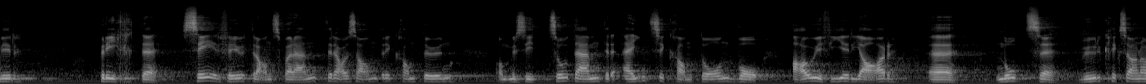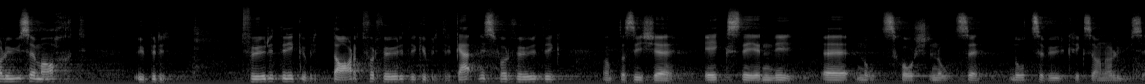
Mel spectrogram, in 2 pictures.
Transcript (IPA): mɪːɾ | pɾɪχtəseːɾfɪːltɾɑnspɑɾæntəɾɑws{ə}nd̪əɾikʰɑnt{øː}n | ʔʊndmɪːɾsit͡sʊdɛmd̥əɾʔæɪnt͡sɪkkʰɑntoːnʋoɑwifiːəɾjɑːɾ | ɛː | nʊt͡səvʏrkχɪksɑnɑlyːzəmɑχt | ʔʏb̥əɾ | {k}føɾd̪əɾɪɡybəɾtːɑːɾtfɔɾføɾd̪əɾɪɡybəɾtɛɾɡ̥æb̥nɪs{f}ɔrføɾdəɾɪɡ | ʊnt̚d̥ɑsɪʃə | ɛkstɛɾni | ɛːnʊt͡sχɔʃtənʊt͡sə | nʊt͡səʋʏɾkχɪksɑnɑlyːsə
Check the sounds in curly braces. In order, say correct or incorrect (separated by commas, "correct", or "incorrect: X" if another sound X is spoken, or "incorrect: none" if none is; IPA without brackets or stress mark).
incorrect: ɑ, correct, incorrect: t, correct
